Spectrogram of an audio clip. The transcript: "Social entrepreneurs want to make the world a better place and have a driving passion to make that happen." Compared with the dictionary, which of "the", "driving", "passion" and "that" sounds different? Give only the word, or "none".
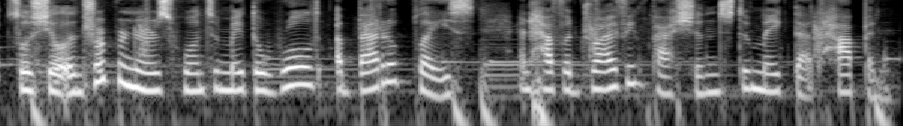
none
